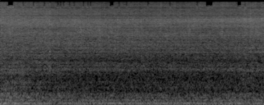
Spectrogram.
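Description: Sausage frying in a pan, a constant broad sizzle and hiss that stays even and moderately loud from start to finish, with no talking.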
